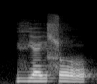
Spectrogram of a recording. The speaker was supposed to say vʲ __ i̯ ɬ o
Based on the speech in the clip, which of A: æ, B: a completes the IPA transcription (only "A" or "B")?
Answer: A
